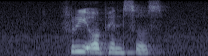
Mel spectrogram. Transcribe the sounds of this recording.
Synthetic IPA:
friopʰɛnsɔs

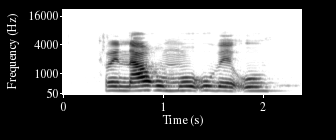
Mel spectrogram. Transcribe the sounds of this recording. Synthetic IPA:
rɪnaɣʊmoʊbɛʔʊ

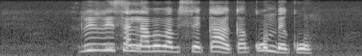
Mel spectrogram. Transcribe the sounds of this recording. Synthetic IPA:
ririsalaβɔβaβusɛkakakumbɛku

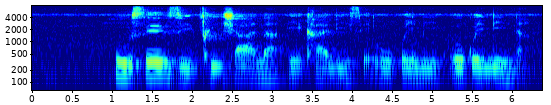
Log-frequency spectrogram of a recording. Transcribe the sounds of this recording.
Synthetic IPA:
useziǀʰiʃanaɛkʰalisɛ̰ | ɔkʼweliːna

